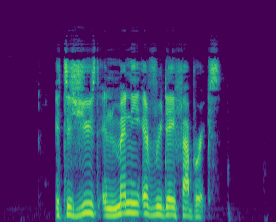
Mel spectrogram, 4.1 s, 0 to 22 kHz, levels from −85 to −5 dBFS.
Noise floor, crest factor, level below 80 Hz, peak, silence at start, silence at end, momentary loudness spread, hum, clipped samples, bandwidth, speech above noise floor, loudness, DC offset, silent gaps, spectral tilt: -76 dBFS; 18 dB; -54 dBFS; 0 dBFS; 0.85 s; 0.85 s; 7 LU; none; under 0.1%; 10 kHz; 60 dB; -16 LUFS; under 0.1%; none; -3.5 dB/octave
